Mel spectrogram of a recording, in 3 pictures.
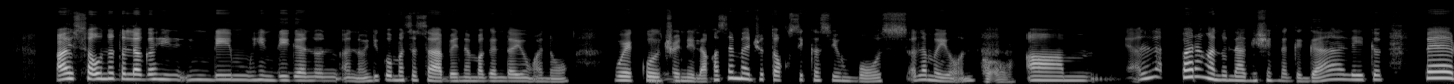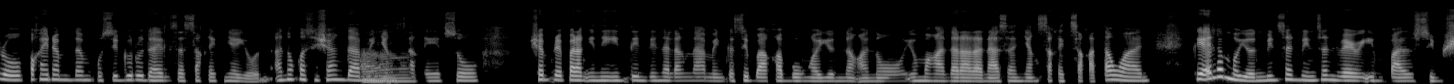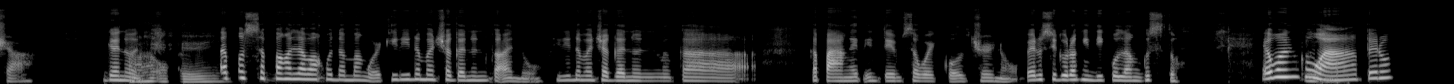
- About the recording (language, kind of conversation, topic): Filipino, podcast, Anong simpleng nakagawian ang may pinakamalaking epekto sa iyo?
- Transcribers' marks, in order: wind; other background noise; tapping; chuckle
